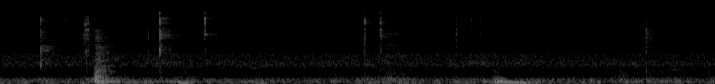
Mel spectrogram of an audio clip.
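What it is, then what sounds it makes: Bar soap being scraped. A thin metal carving tool, held by a hand with long white nails, scratches and scores parallel lines into the surface of a solid, rectangular, palm-sized red bar of soap held in one hand. A series of short, bright, crisp scraping ticks comes in scattered bursts over a quiet, low rumbling background, each dying away almost at once.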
